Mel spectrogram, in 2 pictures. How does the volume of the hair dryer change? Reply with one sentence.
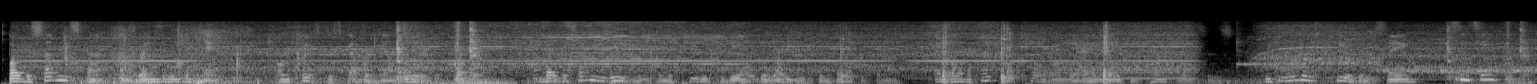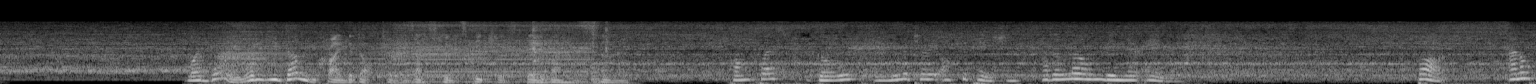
The volume of the hair dryer stays about the same.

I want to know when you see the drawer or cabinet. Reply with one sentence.
The drawer or cabinet can be heard from 4.0 to 5.2 s, from 14.4 to 15.3 s and from 20.6 to 21.5 s.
